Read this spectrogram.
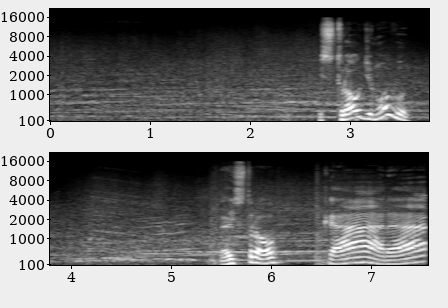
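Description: Racing car engines drone steadily.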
